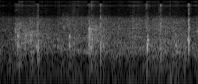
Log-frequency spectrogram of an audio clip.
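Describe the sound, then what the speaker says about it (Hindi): Brief burst of crowd clapping at a neighbourhood children's sports event, several people applauding together, mid-distance and moderately loud, with a voice faintly underneath. "तो जोरदार तालियां बजाते रहिए"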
